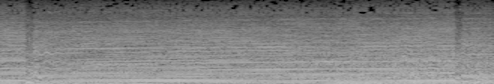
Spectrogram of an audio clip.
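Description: A race car engine in the iRacing sim at Daytona roars steadily under heavy throttle, loud and continuous with a sustained droning pitch and slight rises, filling the whole stretch without any talk.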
